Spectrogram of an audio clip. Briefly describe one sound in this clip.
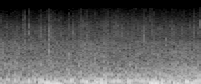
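A fire crackles in a brazier.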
